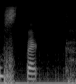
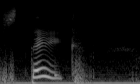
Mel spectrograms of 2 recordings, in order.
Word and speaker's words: steak: memesan steak nih Hai atau stek salah ya stick dan stek itu adalah salah yang benar adalah steak Ok lanjut e Hai Nah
